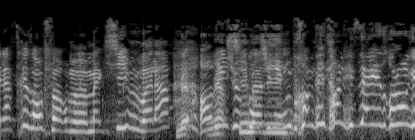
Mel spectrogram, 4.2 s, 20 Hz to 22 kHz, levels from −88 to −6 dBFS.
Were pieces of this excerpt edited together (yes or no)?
no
